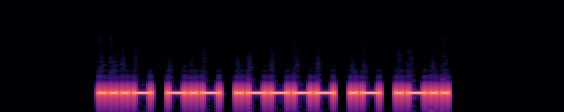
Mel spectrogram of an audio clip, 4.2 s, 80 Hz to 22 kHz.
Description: Morse code, heard as a keyed tone, about 28 wpm, 700 Hz. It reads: VK1AL
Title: DXCC-100 Call Signs - 5 Characters - Repeated 3x - 28wpm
